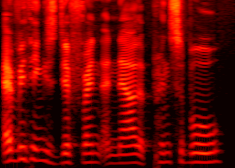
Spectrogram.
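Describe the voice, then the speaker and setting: A young man from Iraq whose first language is Arabic, recounting his life story as a podcast guest in a studio, chatty and animated, often adding "right?". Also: a little high, quick pace, dry recording. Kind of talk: casual storytelling chat.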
